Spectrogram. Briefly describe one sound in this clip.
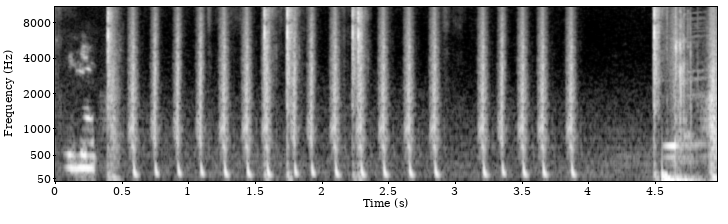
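Rapid, sharp hits of a sword strike in quick succession.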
